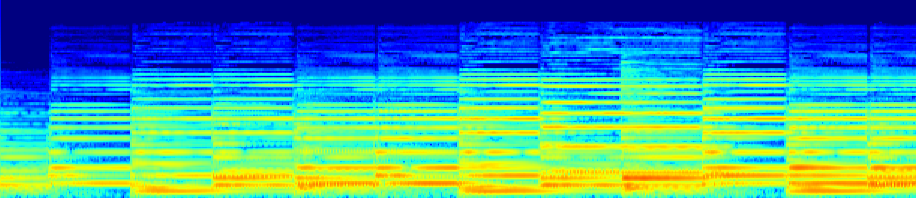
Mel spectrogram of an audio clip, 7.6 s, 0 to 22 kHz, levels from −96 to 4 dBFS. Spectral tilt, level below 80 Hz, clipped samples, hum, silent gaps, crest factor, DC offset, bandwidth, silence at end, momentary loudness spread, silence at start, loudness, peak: -6.5 dB/octave; -56 dBFS; under 0.1%; none; none; 14 dB; under 0.1%; 12.5 kHz; 0 s; 9 LU; 0 s; -21 LUFS; -6 dBFS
